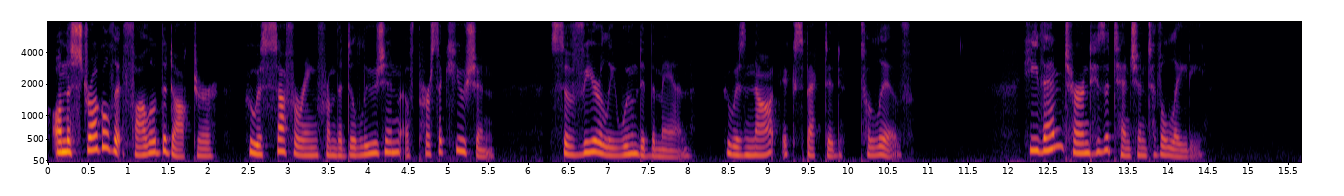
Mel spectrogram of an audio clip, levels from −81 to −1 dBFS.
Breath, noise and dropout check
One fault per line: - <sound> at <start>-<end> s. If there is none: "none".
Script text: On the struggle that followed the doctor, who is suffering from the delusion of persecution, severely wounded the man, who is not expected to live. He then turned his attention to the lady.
none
